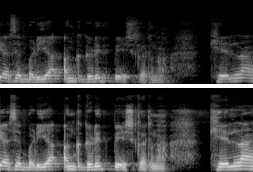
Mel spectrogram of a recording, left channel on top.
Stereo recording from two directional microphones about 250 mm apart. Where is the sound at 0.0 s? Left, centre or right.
Right.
